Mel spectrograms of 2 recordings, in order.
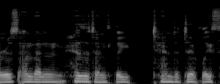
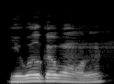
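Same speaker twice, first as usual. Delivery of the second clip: louder, firm reassurance; firm insistence; 7 dB louder than usual. Acted. Brother insisting his sister will go on, louder and firm. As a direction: insist she will survive.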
